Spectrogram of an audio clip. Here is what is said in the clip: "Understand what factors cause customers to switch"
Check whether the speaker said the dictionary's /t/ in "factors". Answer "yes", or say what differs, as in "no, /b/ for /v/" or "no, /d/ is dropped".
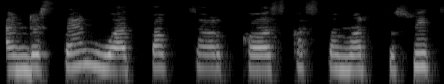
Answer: no, /s/ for /t/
